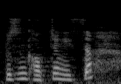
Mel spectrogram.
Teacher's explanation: And be sure to say this up. It's a rising intonation at the end, and you must, when you're saying 있어, go up a little bit.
